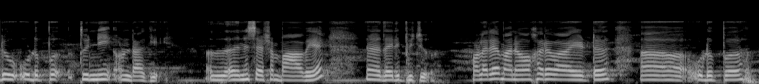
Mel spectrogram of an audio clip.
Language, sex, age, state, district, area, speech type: Malayalam, female, 30-45, Kerala, Idukki, rural, spontaneous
